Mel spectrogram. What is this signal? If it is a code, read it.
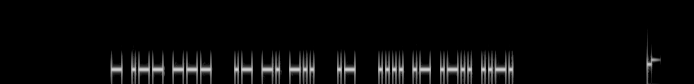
Morse code, heard as a keyed tone, about 34 wpm, 700 Hz. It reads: TWO AND A HALF
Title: Sets of 4 Words 35wpm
